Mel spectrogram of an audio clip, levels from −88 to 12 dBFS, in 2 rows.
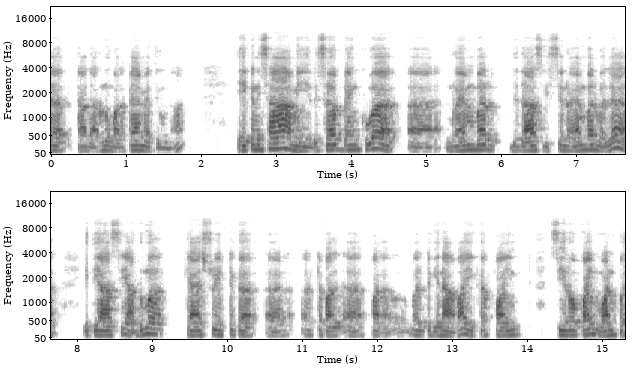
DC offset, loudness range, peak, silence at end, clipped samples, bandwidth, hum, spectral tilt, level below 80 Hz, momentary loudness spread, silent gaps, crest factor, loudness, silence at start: under 0.1%; 5 LU; -6 dBFS; 0 s; under 0.1%; 10.5 kHz; none; -5.5 dB/octave; -72 dBFS; 14 LU; 1.90-1.97 s, 2.38-2.47 s, 6.06-6.10 s, 9.26-9.42 s; 22 dB; -27 LUFS; 0 s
